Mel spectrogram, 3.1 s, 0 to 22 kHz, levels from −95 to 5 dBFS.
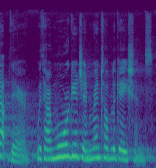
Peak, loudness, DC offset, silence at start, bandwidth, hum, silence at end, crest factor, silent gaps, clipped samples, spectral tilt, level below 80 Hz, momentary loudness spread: -16 dBFS; -31 LUFS; under 0.1%; 0 s; 17 kHz; none; 0.05 s; 14 dB; none; under 0.1%; -5.5 dB/octave; -70 dBFS; 12 LU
